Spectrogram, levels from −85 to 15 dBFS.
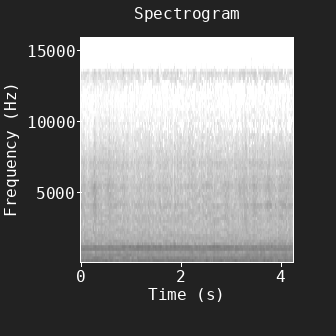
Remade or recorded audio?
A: remade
